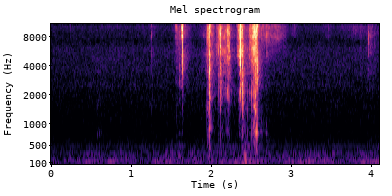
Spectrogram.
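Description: Near silence, with a short cluster of faint clicks near the middle from a clear plastic card holder being handled and turned over in the hands.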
